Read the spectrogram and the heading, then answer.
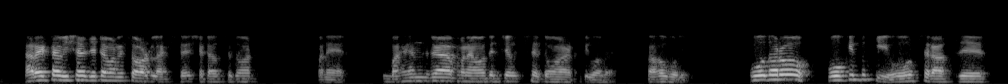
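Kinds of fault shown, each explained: There are no kinds of fault heard in this speech.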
